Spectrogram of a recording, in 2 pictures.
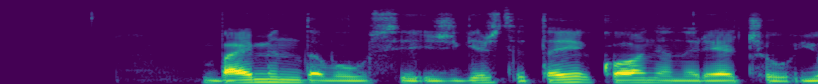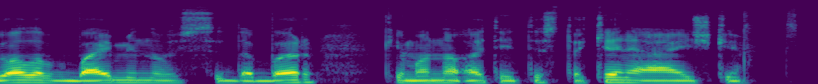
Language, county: Lithuanian, Vilnius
